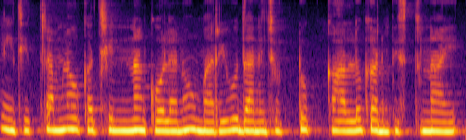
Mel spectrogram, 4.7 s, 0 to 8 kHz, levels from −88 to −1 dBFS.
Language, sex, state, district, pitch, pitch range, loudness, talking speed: Telugu, female, Telangana, Mahabubabad, 215 Hz, 210-225 Hz, -11 LUFS, 130 wpm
